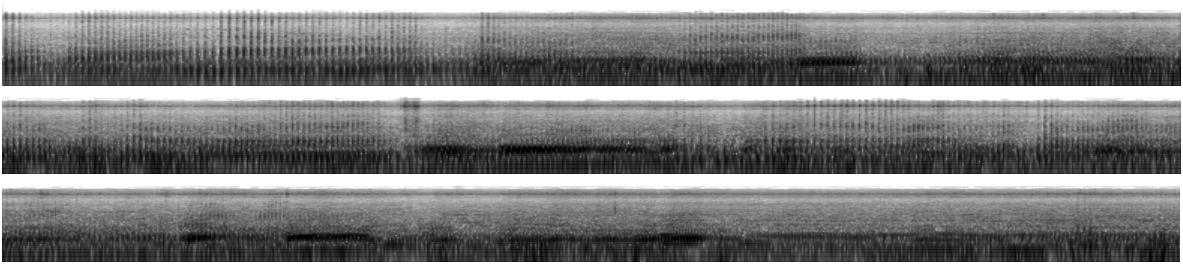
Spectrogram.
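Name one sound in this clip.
A dirt bike engine revs hard on a dirt trail.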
